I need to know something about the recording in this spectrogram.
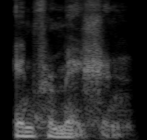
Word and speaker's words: information: here we're teaching pronunciation so how does Ty and actually sound because it's a t o n right it sounds something like this shun t on okay so just say shun Shan next May Shan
